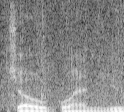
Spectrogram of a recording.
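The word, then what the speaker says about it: Zhou Guanyu: I feel bad because I can never say his name right Joe Gwen Yu I think is how you pronounce it their colors are awful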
